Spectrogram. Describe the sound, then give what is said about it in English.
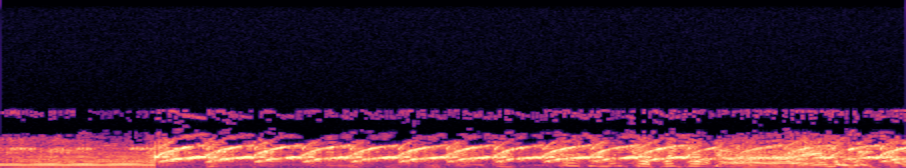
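A loud electronic burglar alarm blares continuously, starting with a steady buzzing tone and then cycling through rapid, repeating whooping sweeps, insistent with no voices. “It's the burglar alarm.”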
